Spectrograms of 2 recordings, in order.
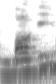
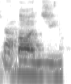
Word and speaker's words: Boggi: when they say it in English, they say it wrong, like Boggi, but in reality is Boggi.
